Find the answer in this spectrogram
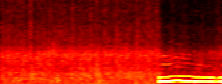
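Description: Steady trickling and splashing of water in a backyard fish pool. About a second and a half in, a man's loud, drawn-out vocal exclamation starts and carries on.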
